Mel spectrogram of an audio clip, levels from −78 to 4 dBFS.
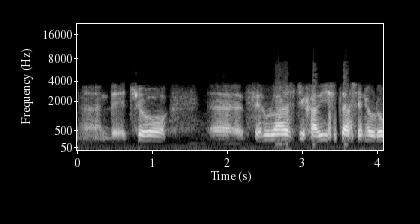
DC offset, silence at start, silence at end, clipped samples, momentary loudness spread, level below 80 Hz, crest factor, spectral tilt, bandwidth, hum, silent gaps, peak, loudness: under 0.1%; 0.05 s; 0 s; 0.1%; 12 LU; -58 dBFS; 14 dB; -5 dB/octave; 7.2 kHz; none; none; 0 dBFS; -14 LUFS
